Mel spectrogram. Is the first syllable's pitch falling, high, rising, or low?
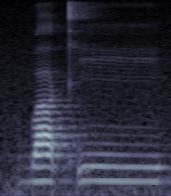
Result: low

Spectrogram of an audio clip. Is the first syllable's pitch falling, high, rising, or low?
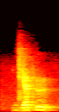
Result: rising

